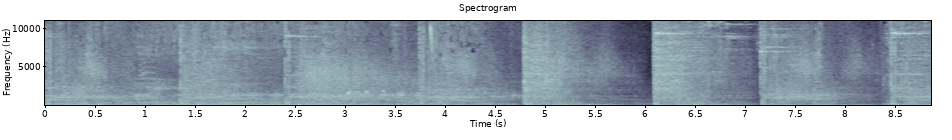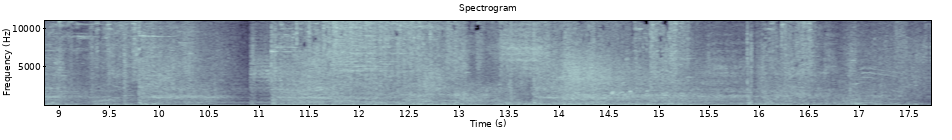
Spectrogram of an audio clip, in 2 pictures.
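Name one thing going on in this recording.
Magic spells whoosh and crackle in a fast-paced fantasy battle.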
